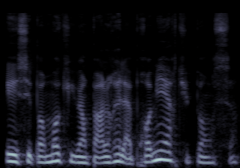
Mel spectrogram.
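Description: A woman's voice: low voice, quick pace, warm tone. A woman voicing a blunt, coarse young housemaid in an audiobook, speaking in a curt, colloquial way. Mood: offhand.

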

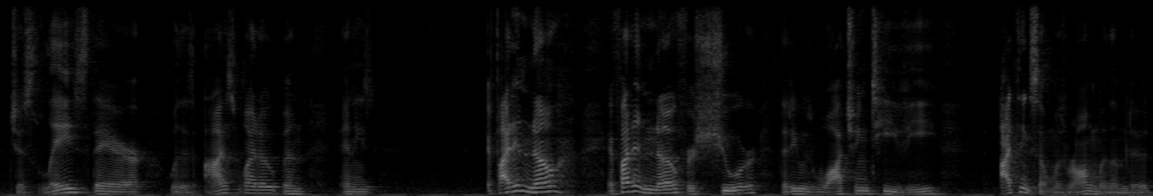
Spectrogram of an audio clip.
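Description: An actor playing a paranoid young male stoner in a self-tape monologue, rambling and full of "dude" and "man", dropping into whispers and swinging his pitch and volume widely. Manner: drops into hushed whispered asides; wildly swinging pitch and loudness.

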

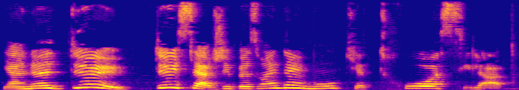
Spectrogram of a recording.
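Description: A woman teacher with a Franco-Ontarian French accent, leading young children through a phonics lesson in slow, clear, coaxing speech. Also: sits high, lively intonation, fairly bright tone. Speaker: kindergarten teacher.

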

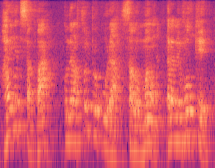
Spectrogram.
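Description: A man's voice: a little high, sing-song, moderate pace, a little mellow, a little hiss or hum. Male pastor, playful call-and-response preaching; mic off at a distance in an echoey hall. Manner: preaching with jokes, drawing responses from the congregation. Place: large church hall with congregation. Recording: echoey church hall, from far off, crowd audible.

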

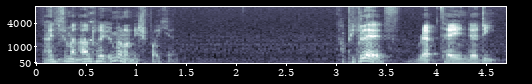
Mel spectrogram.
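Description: A man's voice: mid-range voice, expressive, a little fast, slight background noise. A man playing a video game and reading all of its dialogue aloud, with small slips and restarts. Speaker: let's player.

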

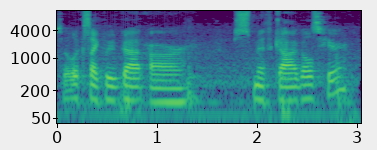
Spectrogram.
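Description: A man talks casually through an unboxing in a warm, mellow voice. He is chatty and enthusiastic and scatters fillers through his talk. A faint hiss sits under the recording. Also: mid-range voice, a little slow. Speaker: gear reviewer.

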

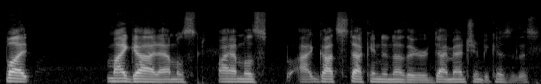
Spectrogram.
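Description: A man's voice: medium pitch, fairly even intonation, normal speed, fairly bright tone, smooth, no echo. Guy hosting a chill podcast, gets hyped telling stories, dry mic. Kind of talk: casual chat and storytelling.

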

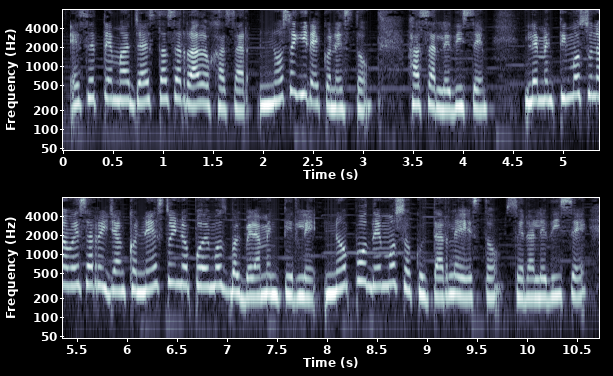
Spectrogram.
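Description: High-voiced woman recapping a soap. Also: a little mellow. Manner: plain retelling, quoting each character without changing voice. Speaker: narrator recapping a soap opera. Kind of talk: storytelling recap narration. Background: faint background music.

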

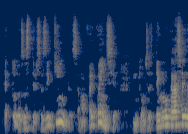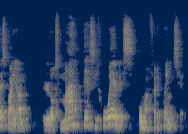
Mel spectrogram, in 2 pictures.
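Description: A man's voice: fairly high pitch, darkish tone, reverberant, a little hiss or hum. A man teaching a Spanish lesson online, speaking to viewers and having them repeat words after him. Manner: drills pronunciation, asks viewers to repeat.

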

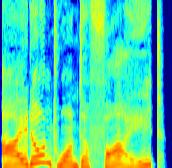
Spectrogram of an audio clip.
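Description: Woman doing a storybook fox, male, small, clever, sly, boastful, high and bouncy. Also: animated, extremely slow, a bit bright, no echo, studio quality, exaggerated voice. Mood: calm. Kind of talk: storybook reading.

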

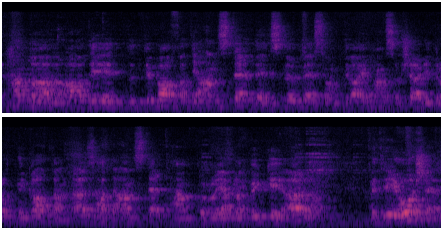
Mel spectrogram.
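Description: Animated young man doing stand-up in a club. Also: fairly high pitch. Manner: animated storytelling, acting out dialogue. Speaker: stand-up comedian. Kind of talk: stand-up comedy set. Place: comedy club stage. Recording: echoey club room, far-off mic, crowd noise.

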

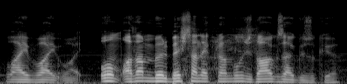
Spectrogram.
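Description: Cursing, excitable young man gaming. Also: mid-range voice, racing. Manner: profane, excitable, joking running commentary. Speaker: gameplay commentator. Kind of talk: let's play commentary.

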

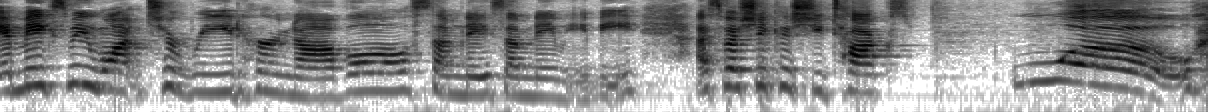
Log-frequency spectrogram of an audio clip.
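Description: A young woman giving a casual book review to camera in a chatty, expressive manner. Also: sits high. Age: young adult. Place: small living room, indoors.

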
